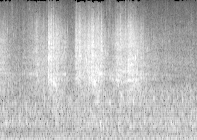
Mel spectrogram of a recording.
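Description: Small pearls clatter and rattle as a hand stirs them in a shell.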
